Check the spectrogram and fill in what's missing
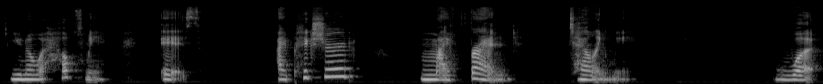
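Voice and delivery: ordinary talk, nothing marked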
